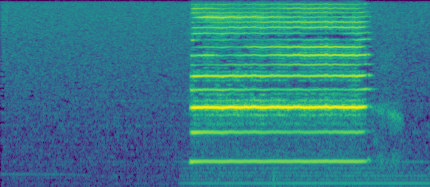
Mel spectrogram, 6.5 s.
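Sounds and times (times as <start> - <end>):
lead melody: 2.8 - 5.8.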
